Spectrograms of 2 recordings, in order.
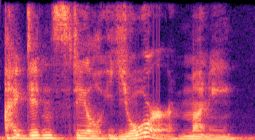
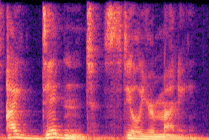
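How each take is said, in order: First: The stress falls on the word your. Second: The stress falls on the word didn't. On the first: The money taken belonged to someone else. "It was somebody else's money" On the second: The speaker denies doing it at all. "I didn't do it"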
